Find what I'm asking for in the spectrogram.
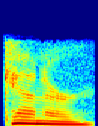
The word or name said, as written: Kenner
